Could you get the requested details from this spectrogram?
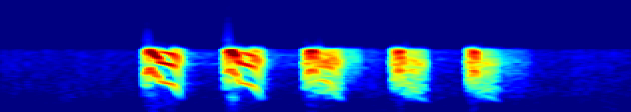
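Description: Red-bellied woodpecker giving five harsh, raspy notes in quick succession, roughly three a second, with nothing else audible.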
